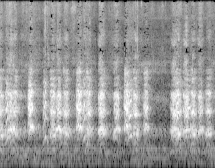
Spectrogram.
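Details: Dog bark bursts coming roughly once a second, rasping and uneven, with a brief quiet gap before a final flurry of yapping.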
